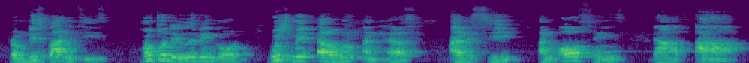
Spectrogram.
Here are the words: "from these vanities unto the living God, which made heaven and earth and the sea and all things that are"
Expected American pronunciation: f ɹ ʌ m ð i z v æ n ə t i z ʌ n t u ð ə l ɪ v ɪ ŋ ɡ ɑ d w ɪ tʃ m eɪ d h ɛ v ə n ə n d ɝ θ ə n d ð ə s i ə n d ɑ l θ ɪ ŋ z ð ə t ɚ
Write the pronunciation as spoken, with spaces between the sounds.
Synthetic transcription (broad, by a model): f ɹ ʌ m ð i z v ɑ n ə t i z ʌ n t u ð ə l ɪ v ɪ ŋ ɡ ɑ d w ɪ tʃ m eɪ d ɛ b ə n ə n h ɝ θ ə n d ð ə s i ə n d ɑ l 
